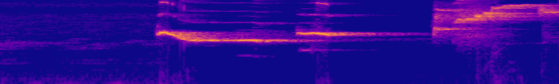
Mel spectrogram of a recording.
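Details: Answering-song lure of an orange-headed thrush: a clear whistled note sliding down and holding, a second level whistle, then a shrill higher twittering flourish to close.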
